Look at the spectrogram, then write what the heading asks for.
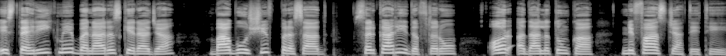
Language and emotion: Urdu, neutral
